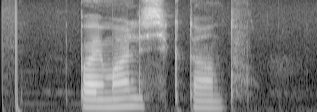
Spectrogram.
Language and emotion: Russian, neutral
